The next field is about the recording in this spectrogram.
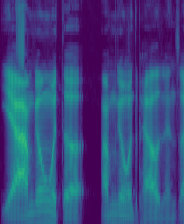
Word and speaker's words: Paladins: I think I'm going to have to go with the Palladians. Is that how you pronounce it? – I love that. I have heard to go to Furman. It is the Paladins.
